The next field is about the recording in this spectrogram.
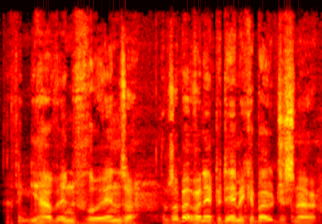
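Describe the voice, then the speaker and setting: An actor playing a brisk, blunt Scottish country doctor in a naturalistic radio drama, plain-spoken with hesitant starts. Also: male voice, medium pitch, no room sound, close to an everyday voice. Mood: brisk, professional.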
